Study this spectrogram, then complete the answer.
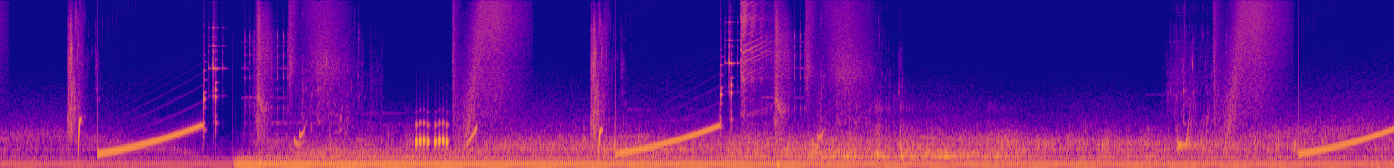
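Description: A rising electronic tone sounds as a fishing cast charges up.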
